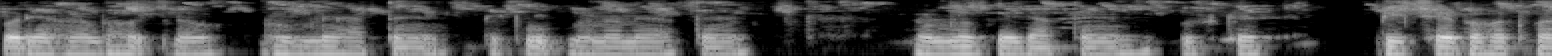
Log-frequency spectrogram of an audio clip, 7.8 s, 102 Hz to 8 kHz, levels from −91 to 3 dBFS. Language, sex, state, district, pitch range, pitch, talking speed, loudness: Hindi, male, Bihar, Jamui, 105-115 Hz, 110 Hz, 155 wpm, -26 LUFS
